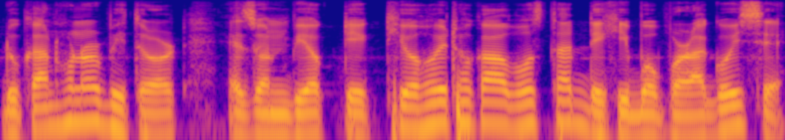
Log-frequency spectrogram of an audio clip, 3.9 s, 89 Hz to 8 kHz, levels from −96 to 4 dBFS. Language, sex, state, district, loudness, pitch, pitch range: Assamese, male, Assam, Kamrup Metropolitan, -17 LUFS, 115 Hz, 105-145 Hz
